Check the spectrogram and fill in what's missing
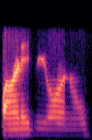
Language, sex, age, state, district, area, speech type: Gujarati, male, 18-30, Gujarat, Anand, rural, conversation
